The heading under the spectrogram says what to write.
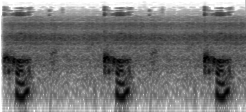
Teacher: North of that line strut words, words like cup, under, mother, love, son are going to have a vowel sound something like ooh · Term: strut vowel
